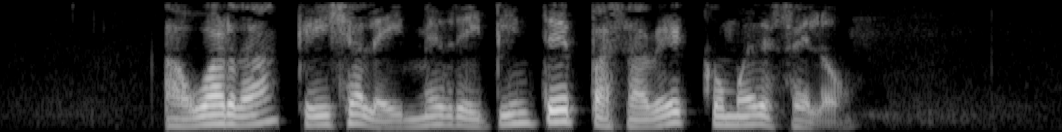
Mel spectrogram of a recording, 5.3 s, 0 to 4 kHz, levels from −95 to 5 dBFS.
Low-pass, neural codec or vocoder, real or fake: 3.6 kHz; none; real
